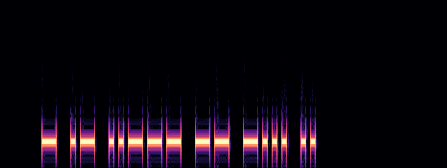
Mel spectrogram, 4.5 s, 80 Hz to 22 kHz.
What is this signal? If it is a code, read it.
Morse code, heard as a keyed tone, about 25 wpm, 700 Hz. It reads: TA2MBI
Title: DXCC-100 Call Signs - 6 Characters - 25wpm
